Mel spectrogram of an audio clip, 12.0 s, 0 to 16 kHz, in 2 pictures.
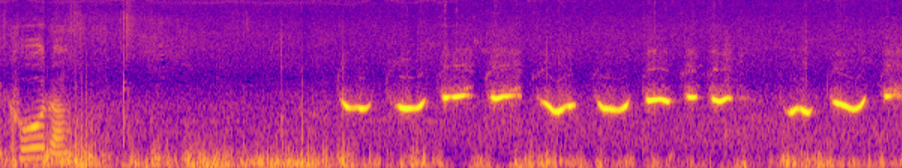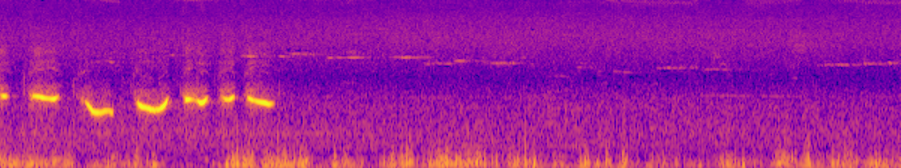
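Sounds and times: person whistling birdlike notes: 0:02.3 - 0:08.0.

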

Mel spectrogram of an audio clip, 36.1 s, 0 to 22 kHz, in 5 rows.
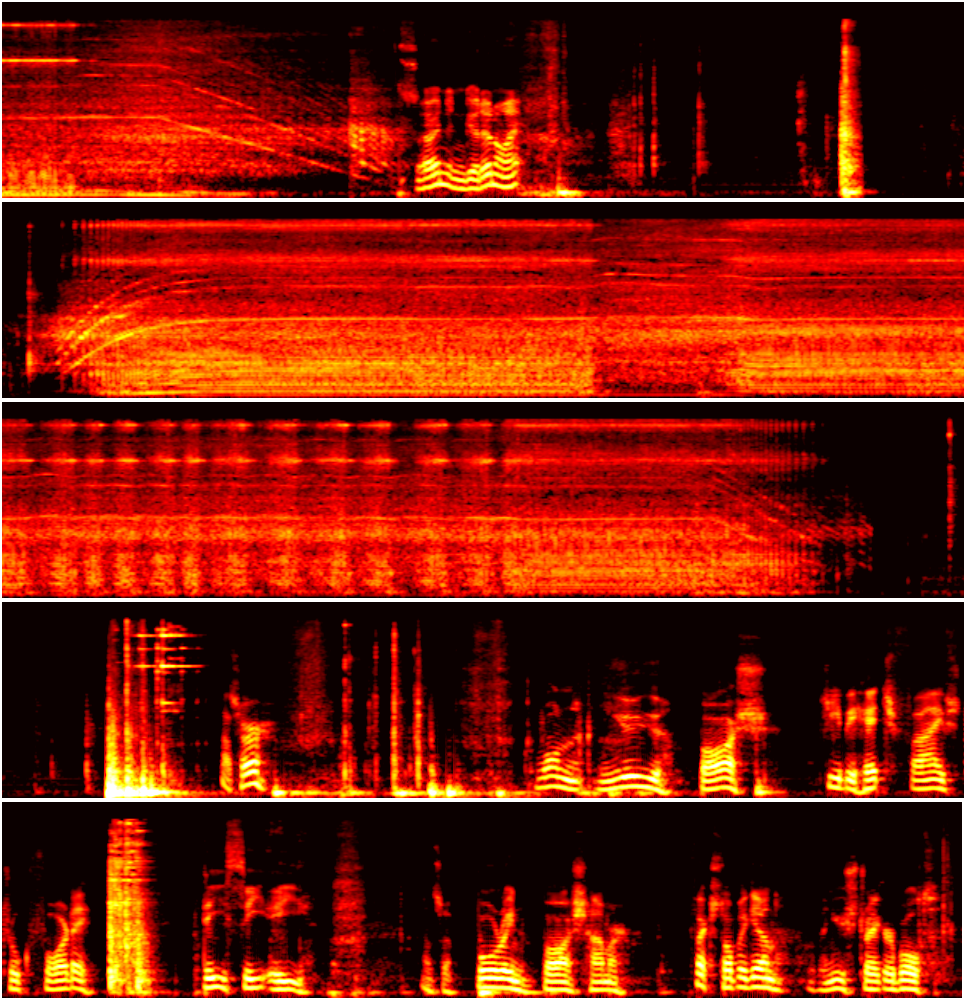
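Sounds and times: demolition hammer motor running: 0:00.0 - 0:03.0, 0:07.5 - 0:21.0.

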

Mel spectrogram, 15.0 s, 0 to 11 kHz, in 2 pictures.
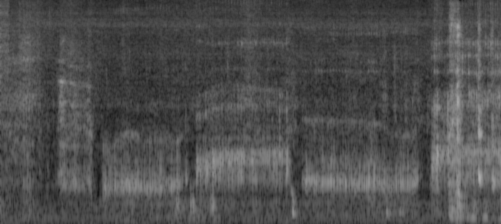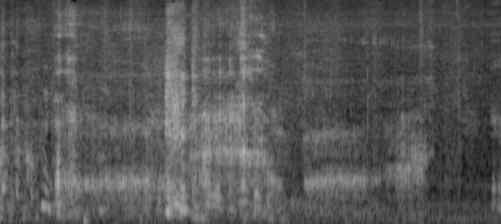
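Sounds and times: man imitating an animal: 0:09.8 - 0:11.8.

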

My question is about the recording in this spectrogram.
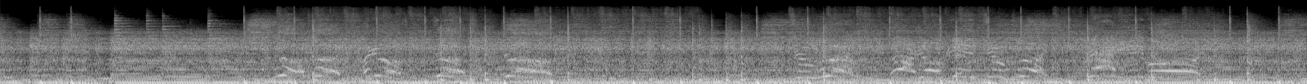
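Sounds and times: live punk band playing: 0:00.0 - 0:13.0.

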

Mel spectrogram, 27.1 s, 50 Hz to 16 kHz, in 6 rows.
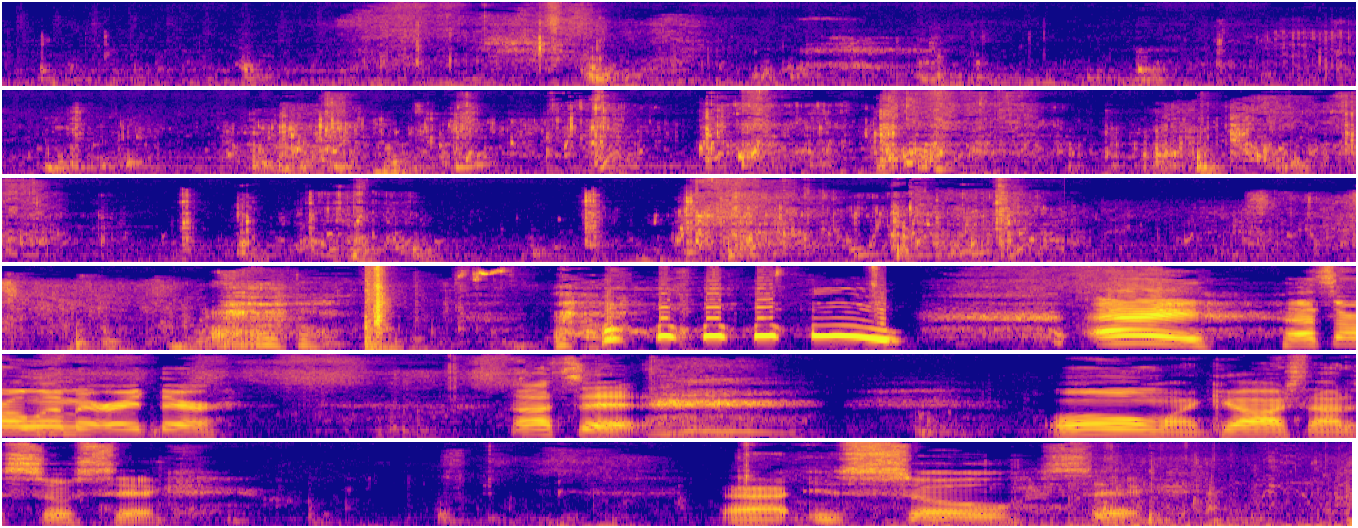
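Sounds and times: fish splashing beside boat: 0:00.2 - 0:15.4.

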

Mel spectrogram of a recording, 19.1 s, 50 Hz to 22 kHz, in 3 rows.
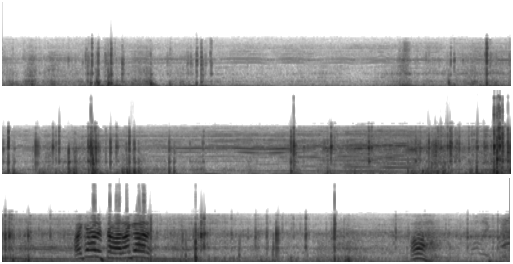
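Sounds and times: snowmobile engine running: 0:00.0 - 0:19.0
sharp knocks and thumps: 0:09.9 - 0:19.0.

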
